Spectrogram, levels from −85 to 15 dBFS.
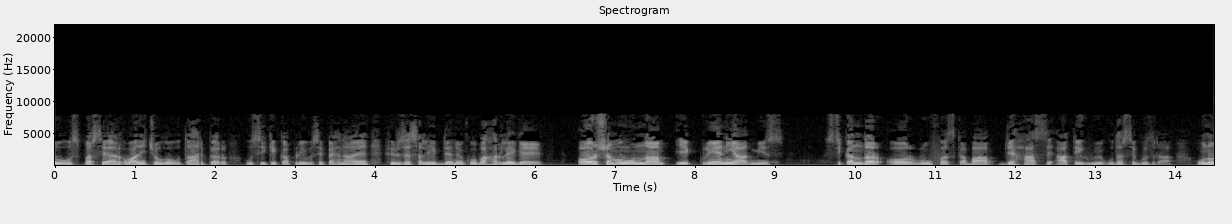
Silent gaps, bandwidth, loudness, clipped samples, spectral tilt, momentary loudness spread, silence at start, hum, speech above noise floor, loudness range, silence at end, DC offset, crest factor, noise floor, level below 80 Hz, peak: none; 8.4 kHz; -19 LUFS; under 0.1%; -7.5 dB/octave; 10 LU; 0 s; none; 34 dB; 4 LU; 0 s; under 0.1%; 16 dB; -52 dBFS; -58 dBFS; -2 dBFS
